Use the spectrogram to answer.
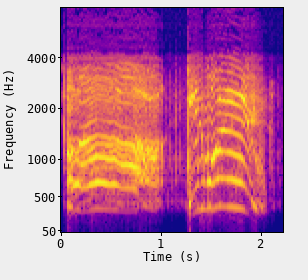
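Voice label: French on fire mood low; War Thunder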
